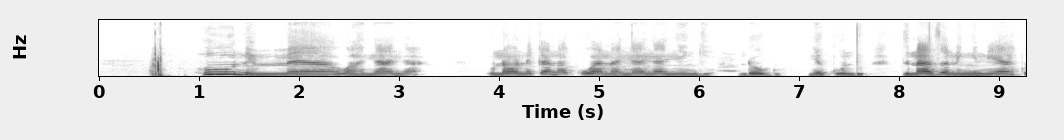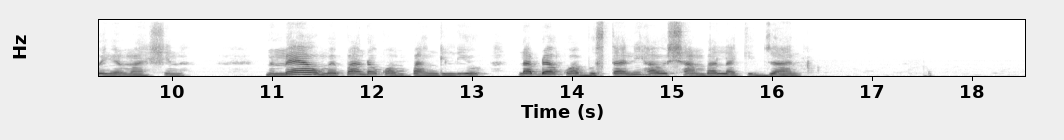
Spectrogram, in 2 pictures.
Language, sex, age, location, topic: Swahili, female, 36-49, Nairobi, agriculture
